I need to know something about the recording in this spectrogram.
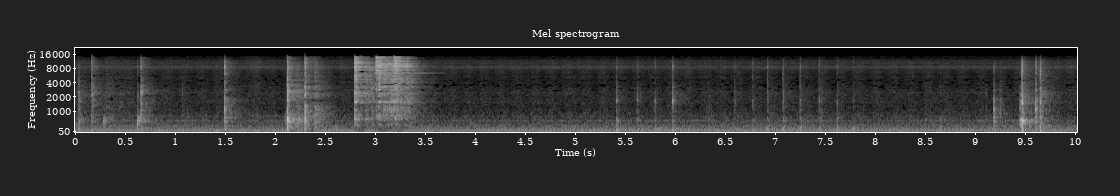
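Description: A drinking glass knocking lightly against a plastic mixing bowl while flour is measured into it, with a short swishing rush of flour about three seconds in and a few more light clicks near the end.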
